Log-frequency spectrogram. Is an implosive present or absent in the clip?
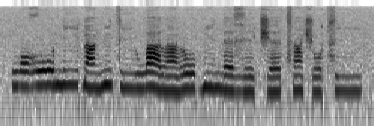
present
